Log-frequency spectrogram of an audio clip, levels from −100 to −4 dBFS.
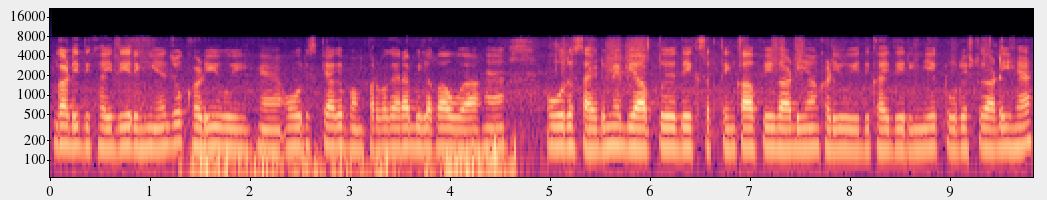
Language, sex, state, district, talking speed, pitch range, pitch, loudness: Hindi, female, Haryana, Jhajjar, 240 wpm, 150-160 Hz, 155 Hz, -19 LUFS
